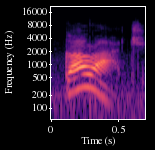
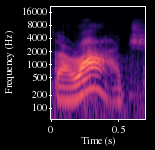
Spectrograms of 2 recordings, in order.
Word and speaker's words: garage: เสมอนะคะเพราะว่าบันไดนี่จะมีหลายขั้นไงถ้ามีขั้นเดียวไม่เรียกบันได เรียกอะไร ยกระดับ อย่างนั้นแล้วก็ garage อันนี้เน้นพยางค์หลังนะ ไม่ใช่ garage นะคะต้อง garage นี่แต่ว่าออกเสียงถูกหมดก็คุยลื่นนะคะไม่ว่าจะเป็นฝรั่งหน้าไหนก็ตามทีเถอะ ไปคุยกับฝรั่งหน้านี้ก่อนฮะคุณเดวิด James Brady is in London.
